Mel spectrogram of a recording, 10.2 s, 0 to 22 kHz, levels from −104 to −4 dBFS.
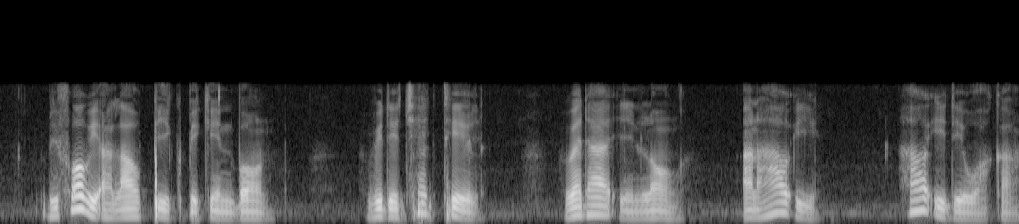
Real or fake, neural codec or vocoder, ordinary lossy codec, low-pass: real; none; none; 5.4 kHz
